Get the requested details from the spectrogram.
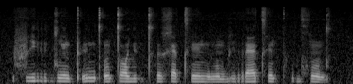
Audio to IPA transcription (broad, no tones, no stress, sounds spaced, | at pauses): f i rʲ u ɡ ʎ ẽ lʲ pʼ y n tʼ õ t ɔ lʲ o ɡ tʰ ø x æ tʰ ẽ n ɡ õ b i r æ tʰ ẽ t pʰ u ɡ x õ d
